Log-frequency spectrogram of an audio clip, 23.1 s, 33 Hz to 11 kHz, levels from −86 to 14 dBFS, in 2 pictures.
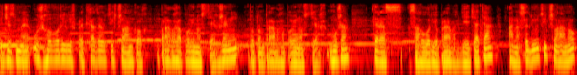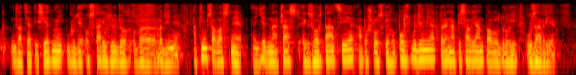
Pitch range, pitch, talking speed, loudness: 95-110 Hz, 100 Hz, 125 wpm, -26 LUFS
